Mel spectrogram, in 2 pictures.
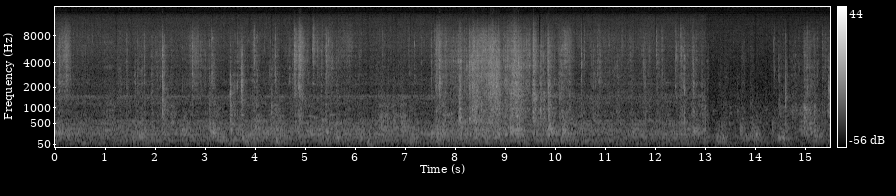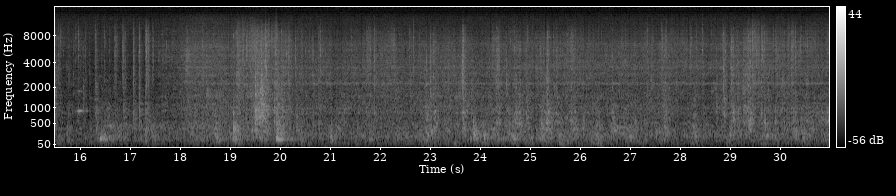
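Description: Dry black ash splints rustling, scraping and clicking as they are handled and woven into a basket. There are two louder scraping passes, about eight and about twenty seconds in.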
